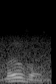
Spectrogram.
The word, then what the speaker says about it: Louisville: ever yeah Louisville that's how you say it Louisville all right so they'll probably give us 2830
